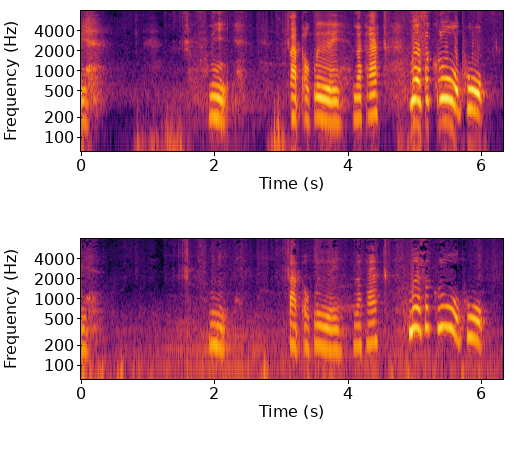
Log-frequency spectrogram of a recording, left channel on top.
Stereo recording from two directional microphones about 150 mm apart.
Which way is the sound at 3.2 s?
65° left (ahead or behind).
